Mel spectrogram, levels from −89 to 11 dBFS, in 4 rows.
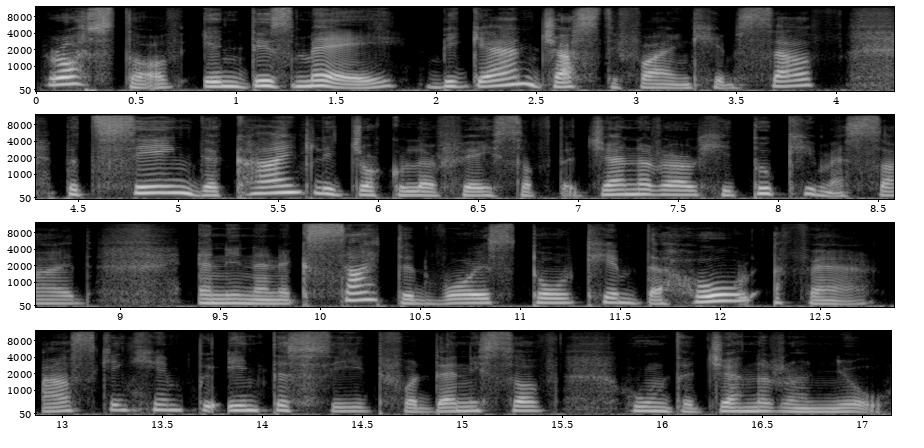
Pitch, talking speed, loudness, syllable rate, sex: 180 Hz, 135 wpm, -20 LUFS, 4.3 syllables/s, female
